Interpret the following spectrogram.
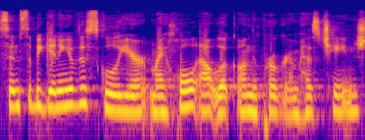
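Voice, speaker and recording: Over noticeable background noise, a soft-spoken woman talks at a fairly quick pace. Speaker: parent giving public comment. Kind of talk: public comment read from prepared statement. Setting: school board meeting room.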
